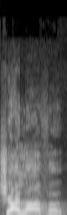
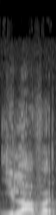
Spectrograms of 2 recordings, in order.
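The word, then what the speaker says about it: Jihlava: yava which is in not pronounced jaava but yava in in uh the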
